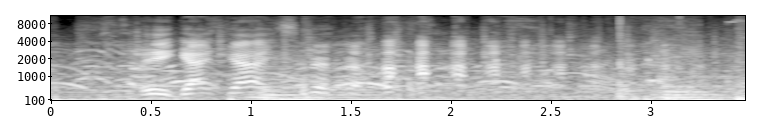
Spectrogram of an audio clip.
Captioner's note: laughs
